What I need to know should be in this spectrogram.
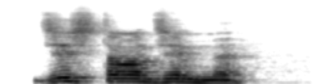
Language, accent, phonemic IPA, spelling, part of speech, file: French, Canada, /dis.tɑ̃.dim/, distendîmes, verb, LL-Q150 (fra)-distendîmes.wav
- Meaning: first-person plural past historic of distendre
